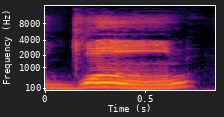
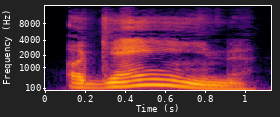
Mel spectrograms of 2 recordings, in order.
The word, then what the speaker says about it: again: the word again if if this word would actually follow the phonetic rule of a i making the long a sound this word right here would be gain and we'd have a gain but it's not a gain it's again so english does have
